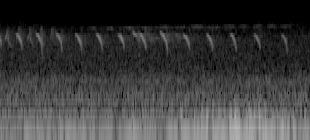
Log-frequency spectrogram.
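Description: juvenile wild bird vocalizations

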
